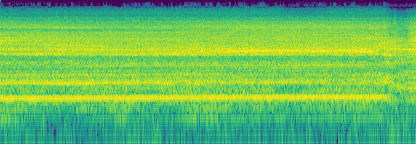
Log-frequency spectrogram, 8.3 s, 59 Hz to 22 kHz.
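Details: Pit bike converted to a 6000 W 72 V electric motor driving the original gearbox by chain through a sprocket replacing the crankshaft, chain in a new metal enclosure: steady high whine over rough, uneven rattle, fading as it slows; abnormal drivetrain noise, source unknown.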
